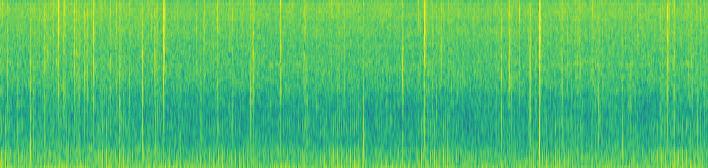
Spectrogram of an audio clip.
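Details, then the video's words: Rich, throaty cat purr throbbing in regular breathing cycles, loud and close, while a fireplace crackles and pops in the background. "Fall asleep to the Purring of a Cat"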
